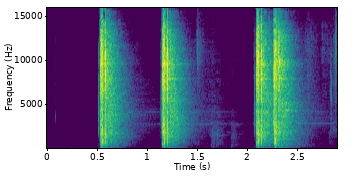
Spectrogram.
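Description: A Toxicant XM5 airsoft rifle fires on semi-auto, four sharp, close snapping shots with silence between them; the last two come in quick succession.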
